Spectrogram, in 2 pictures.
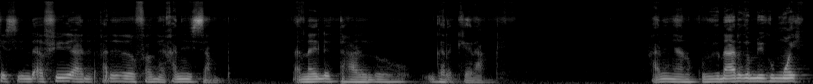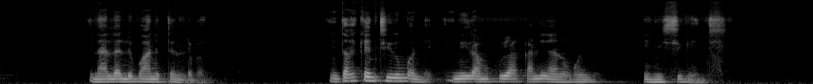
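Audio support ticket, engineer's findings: No audible faults found in the speech; no defect to trace to any component, no action required.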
